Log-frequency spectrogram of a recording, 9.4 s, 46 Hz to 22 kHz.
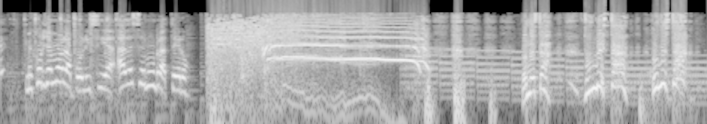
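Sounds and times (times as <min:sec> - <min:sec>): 
speech: 0:00.3 - 0:02.6, 0:07.0 - 0:09.2
door violently smashed in with splintering and breaking: 0:02.7 - 0:03.8
long shrill cry: 0:02.8 - 0:05.8.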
